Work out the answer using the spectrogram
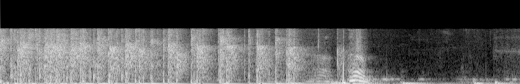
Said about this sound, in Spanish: Y luego quería dar un fuerte aplauso para esas dos personas que me han ayudado. Y muchas gracias por estar aquí.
